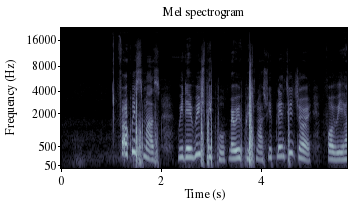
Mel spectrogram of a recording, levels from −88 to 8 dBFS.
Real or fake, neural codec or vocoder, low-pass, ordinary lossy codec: real; none; 19.8 kHz; none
